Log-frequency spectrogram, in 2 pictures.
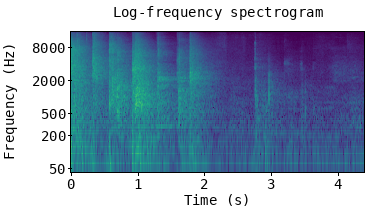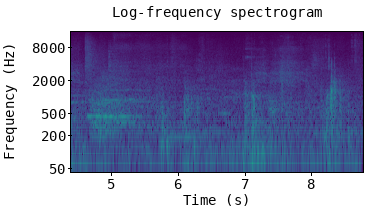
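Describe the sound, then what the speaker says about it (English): A classroom of Year 3 pupils claps in a short burst of rhythmic rounds of applause, near and fairly loud, fading into quieter room sounds and scattered taps. "Round of applause for Pak Bung."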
